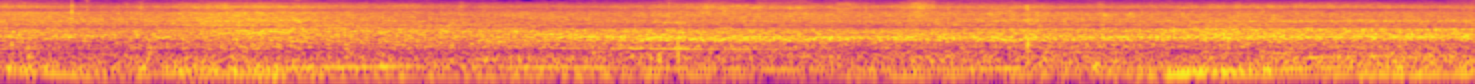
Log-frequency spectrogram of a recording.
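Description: Off-road vehicle engine running at low revs as the vehicle creeps along a snowy track; its pitch wavers slightly and the level stays steady.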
